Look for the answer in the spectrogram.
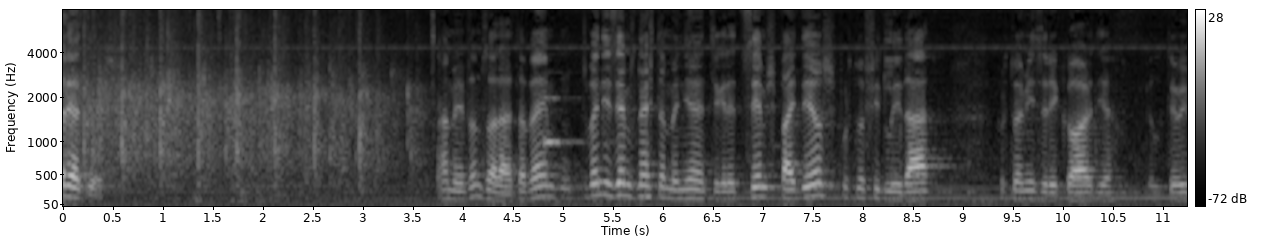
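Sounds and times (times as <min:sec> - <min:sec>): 
speech: 0:00.0 - 0:00.6, 0:03.8 - 0:08.8, 0:09.4 - 0:11.2
church congregation applause welcoming guests: 0:00.0 - 0:03.7
low wash of noise: 0:00.0 - 0:11.2.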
